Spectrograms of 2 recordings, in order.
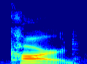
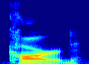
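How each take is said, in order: The two takes are said the same way.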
